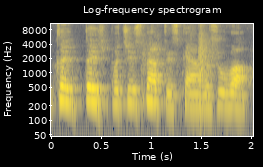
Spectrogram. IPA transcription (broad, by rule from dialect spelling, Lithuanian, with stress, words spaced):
ˈtɐɪ ˈtɐɪs pɐˈt͡ʃʲɛɪs ˈmʲæːtɐɪs kɐɪ ˈɑːnɐs ˈʒʊʋoː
